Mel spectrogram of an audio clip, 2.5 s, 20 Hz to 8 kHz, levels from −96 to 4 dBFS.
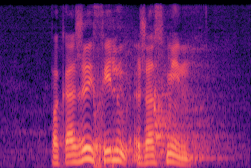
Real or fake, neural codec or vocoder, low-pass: fake; autoencoder, 48 kHz, 128 numbers a frame, DAC-VAE, trained on Japanese speech; 7.2 kHz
